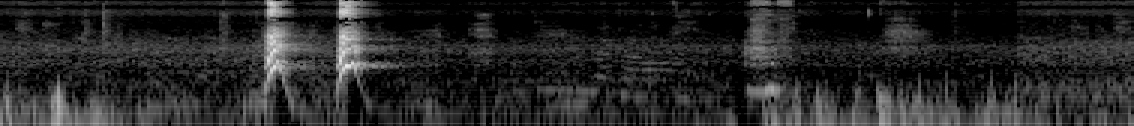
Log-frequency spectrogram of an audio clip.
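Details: Poodle puppy calling for attention gives two sharp high barks close together, followed by a short soft yip, over low rumbling household noise.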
